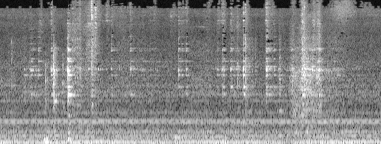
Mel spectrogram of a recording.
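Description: Light clinks and rustles of wires being handled, pulled and laid across an aluminium bed plate inside a metal printer frame, a few scattered taps over a faint steady hum.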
